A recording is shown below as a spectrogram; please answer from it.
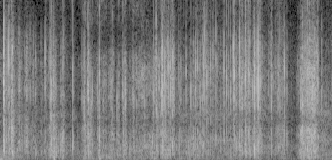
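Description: Small plastic packaging crinkling as it is handled: a clear bag and a reagent powder sachet rustling, with many small irregular crackles.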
